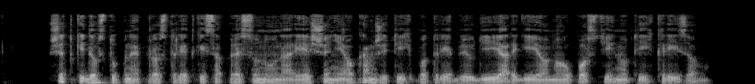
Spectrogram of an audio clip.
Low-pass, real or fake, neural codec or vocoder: 10.8 kHz; real; none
